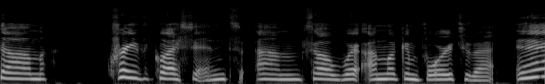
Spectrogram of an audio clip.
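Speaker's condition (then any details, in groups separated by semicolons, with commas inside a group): Hemiplegic cerebral palsy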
